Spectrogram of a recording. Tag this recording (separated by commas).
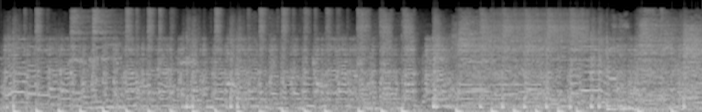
Musical instrument, Drum, Guitar, Music, Plucked string instrument, Bass drum, Strum, Acoustic guitar, Drum kit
